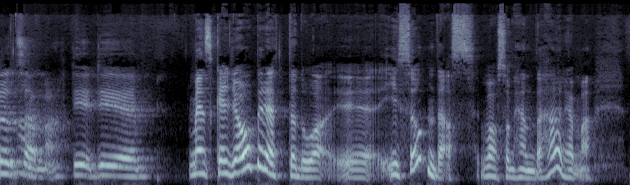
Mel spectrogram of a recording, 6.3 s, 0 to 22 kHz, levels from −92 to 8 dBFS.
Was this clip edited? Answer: no; 0 cuts

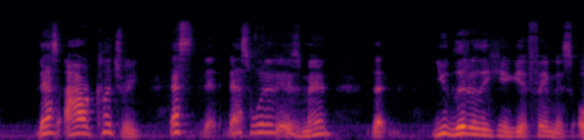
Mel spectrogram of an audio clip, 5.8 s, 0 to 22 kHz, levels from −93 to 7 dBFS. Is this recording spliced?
no; 0 cuts

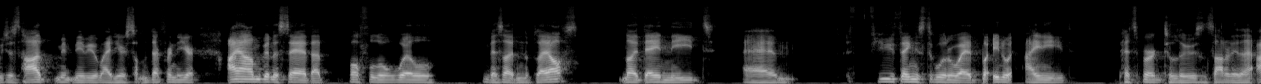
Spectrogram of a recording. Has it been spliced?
yes; 1 cut; at 10.1 s

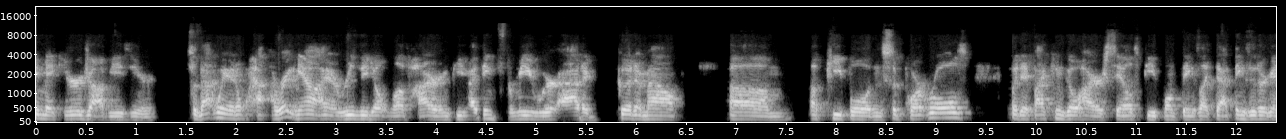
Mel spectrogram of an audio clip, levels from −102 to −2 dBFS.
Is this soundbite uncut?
yes; 0 cuts

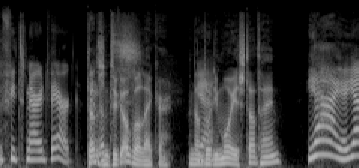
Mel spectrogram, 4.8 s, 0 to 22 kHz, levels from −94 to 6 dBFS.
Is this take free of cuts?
no; 1 cut; at 2.4 s

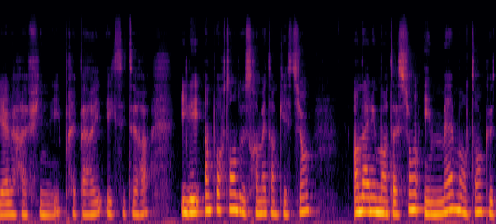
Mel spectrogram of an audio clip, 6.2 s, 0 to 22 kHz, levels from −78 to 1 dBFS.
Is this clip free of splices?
no; 1 cut; at 2.2 s

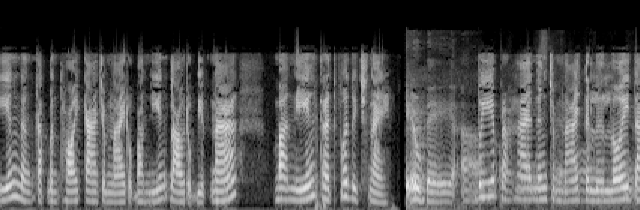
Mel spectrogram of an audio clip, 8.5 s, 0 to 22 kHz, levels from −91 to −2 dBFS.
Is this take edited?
yes; 1 cut; at 5.6 s

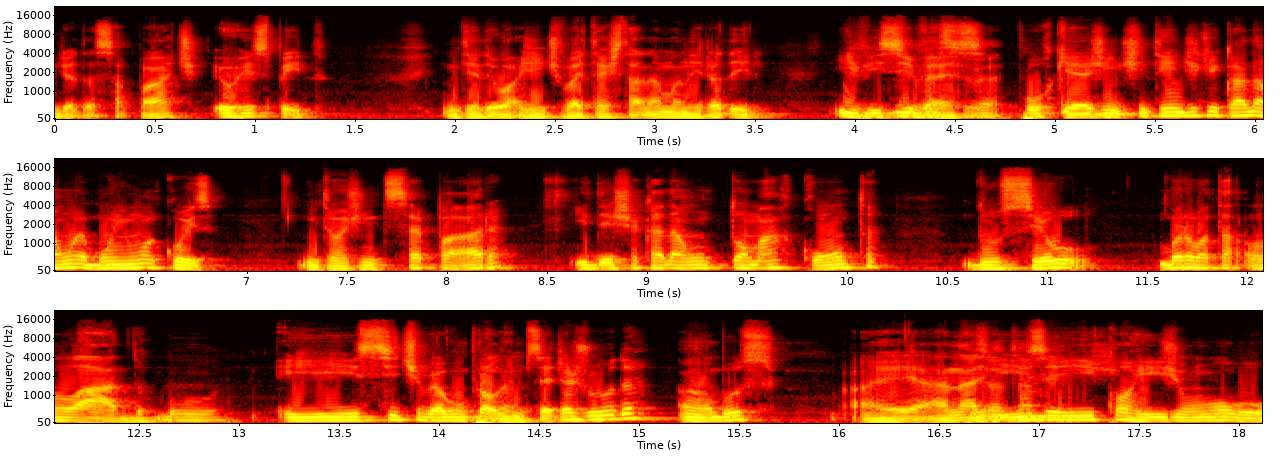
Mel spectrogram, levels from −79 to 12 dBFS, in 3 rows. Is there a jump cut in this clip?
yes; 1 cut; at 4.7 s

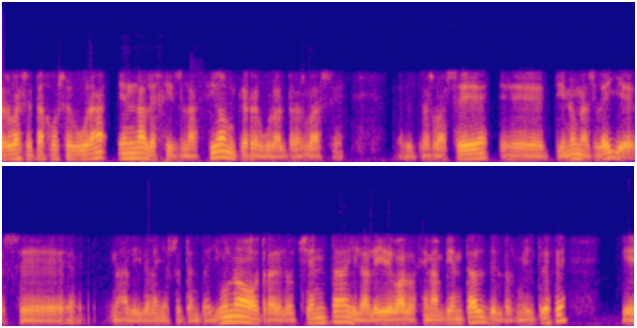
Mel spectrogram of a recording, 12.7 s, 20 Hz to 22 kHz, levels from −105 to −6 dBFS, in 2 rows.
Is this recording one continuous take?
yes; 0 cuts

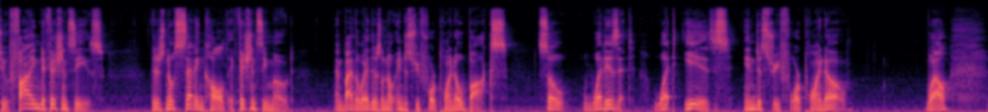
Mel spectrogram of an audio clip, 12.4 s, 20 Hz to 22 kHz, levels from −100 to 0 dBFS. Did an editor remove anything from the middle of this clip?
yes; 1 cut; at 4.7 s

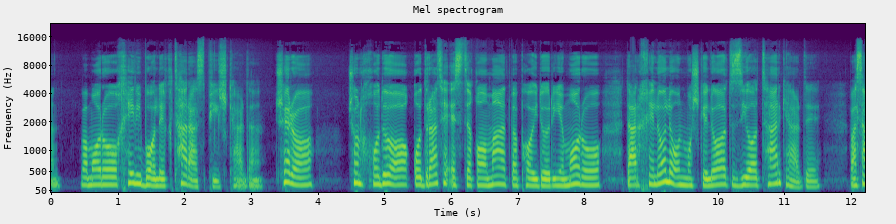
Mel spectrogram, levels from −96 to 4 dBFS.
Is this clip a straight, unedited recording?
no; 1 cut; at 3.3 s

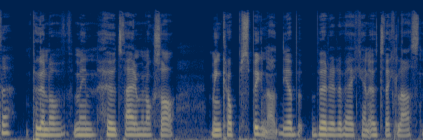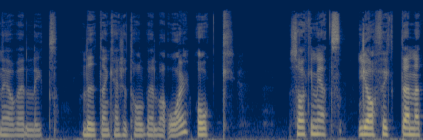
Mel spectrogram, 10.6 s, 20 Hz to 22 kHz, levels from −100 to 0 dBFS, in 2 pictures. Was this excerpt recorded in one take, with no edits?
no; 1 cut; at 7.7 s

